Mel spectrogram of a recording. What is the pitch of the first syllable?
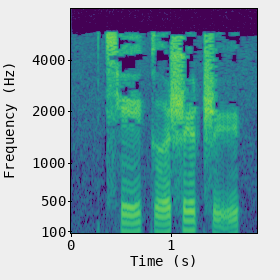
rising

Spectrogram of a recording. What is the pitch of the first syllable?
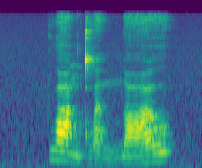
falling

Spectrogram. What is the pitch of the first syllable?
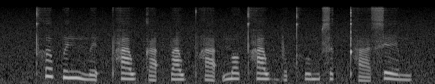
high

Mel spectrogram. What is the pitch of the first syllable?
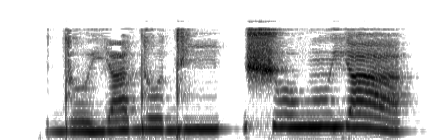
low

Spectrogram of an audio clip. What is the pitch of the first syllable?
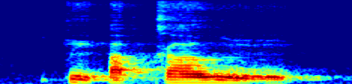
falling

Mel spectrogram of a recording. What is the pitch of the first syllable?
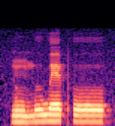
low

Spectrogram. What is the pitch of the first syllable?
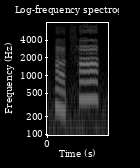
low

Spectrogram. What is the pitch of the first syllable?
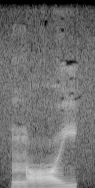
rising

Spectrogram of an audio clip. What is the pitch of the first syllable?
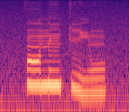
high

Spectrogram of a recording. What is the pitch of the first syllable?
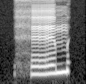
rising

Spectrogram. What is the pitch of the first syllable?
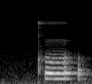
low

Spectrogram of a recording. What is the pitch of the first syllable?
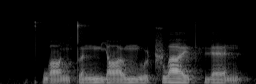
low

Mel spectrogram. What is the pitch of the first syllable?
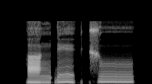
low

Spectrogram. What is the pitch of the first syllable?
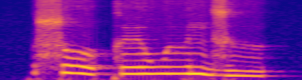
falling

